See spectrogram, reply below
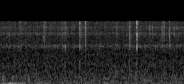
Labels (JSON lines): {"label": "ambient", "recorder": "HydroMoth"}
